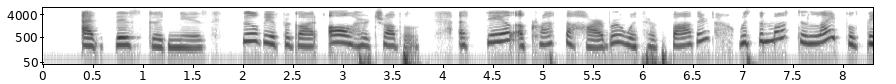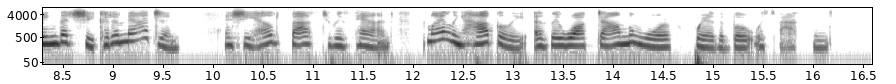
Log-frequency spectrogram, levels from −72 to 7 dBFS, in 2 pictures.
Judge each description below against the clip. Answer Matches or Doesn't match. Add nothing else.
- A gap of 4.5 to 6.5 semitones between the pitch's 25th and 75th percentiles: Matches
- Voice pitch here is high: Matches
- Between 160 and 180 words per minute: Matches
